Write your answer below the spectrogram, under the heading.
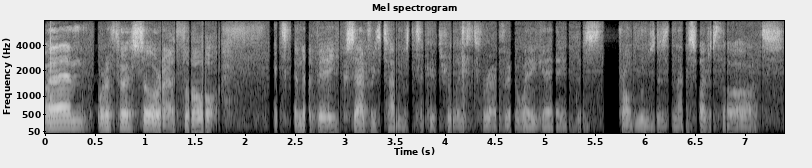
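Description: The speaker talks very fast in a somewhat breathy voice, with very wide pitch swings. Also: man. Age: 20s. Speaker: supporter interviewed. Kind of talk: casual interview.

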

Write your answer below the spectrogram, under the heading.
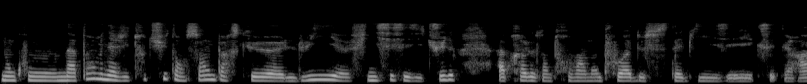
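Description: A woman's fairly low-pitched, ordinary speaking voice with ordinary pitch variation at a moderate pace. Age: 30s. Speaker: mother sharing fertility journey. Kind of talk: testimony.

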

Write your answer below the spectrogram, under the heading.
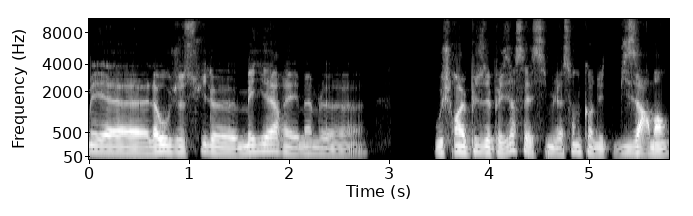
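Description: This man has a normal speaking voice, fairly low in pitch. He talks at a moderate pace with fairly even intonation. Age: 20s. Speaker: gamer interview guest. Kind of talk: interview.

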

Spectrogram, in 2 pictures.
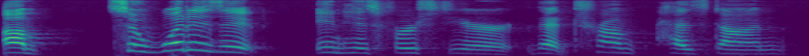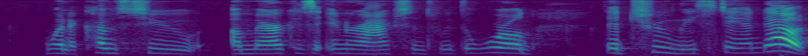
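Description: A woman with a high pitch speaks with ordinary pitch variation and big swings in loudness. The recording is very clean, with a silent background. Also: moderate pace. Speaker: journalist and columnist. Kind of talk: panel talk. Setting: auditorium with live audience. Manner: humorous, conversational.

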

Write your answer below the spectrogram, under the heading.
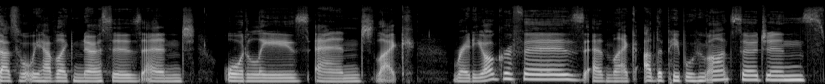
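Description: Over a silent background in a very clean, dry, close recording with no echo, a woman with a very deep, low pitch speaks at a fairly slow pace, with ordinary pitch variation and very even loudness. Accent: Australian. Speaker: doctor. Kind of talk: casual chat. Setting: studio.

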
